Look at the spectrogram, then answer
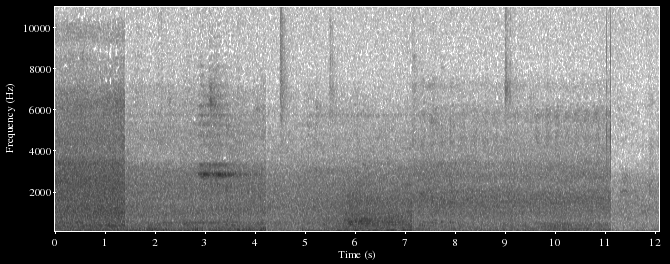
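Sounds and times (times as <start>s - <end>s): vehicle engine rumble: 0.0s - 11.2s
road noise: 0.0s - 12.0s.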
